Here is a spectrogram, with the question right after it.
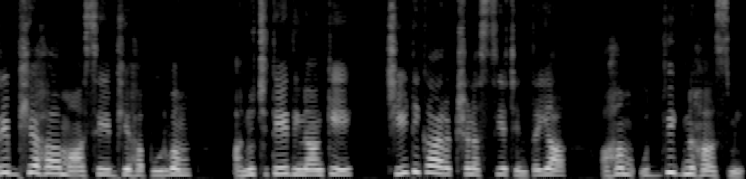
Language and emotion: Sanskrit, fearful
